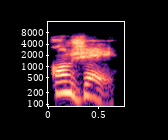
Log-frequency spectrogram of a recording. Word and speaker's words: Angers: And as Dan pointed out, yes, it's a French word, so it's pronounced silly, and it is. I've actually heard this one before. I'm not sure I'd have done a great job without him writing the phonetic spelling, but it is Angers. Because why the fuck not? You just don't pronounce consonants in French.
